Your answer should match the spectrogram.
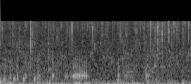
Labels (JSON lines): {"label": "biophony", "recorder": "SoundTrap 500"}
